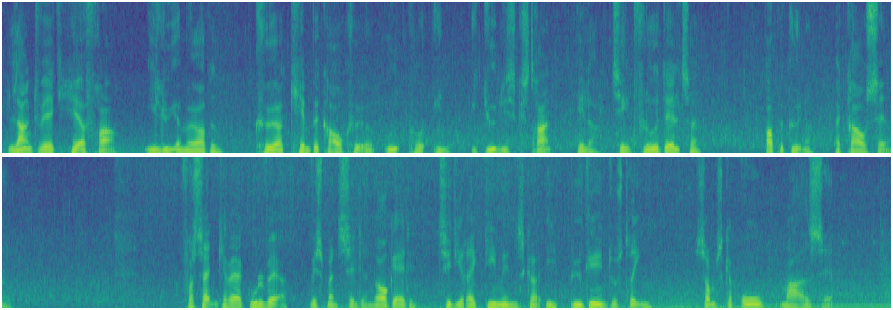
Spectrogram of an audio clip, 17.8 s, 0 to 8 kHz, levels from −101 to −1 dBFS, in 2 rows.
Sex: male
